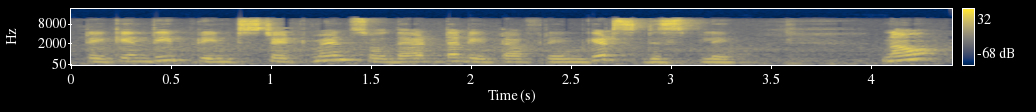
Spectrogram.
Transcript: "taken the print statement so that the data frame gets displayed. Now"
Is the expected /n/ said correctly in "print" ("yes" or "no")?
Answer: yes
